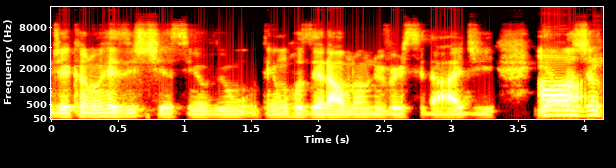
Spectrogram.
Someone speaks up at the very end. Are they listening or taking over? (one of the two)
listening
